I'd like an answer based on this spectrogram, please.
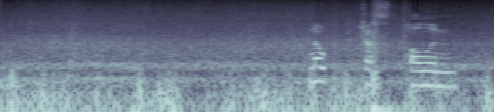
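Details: Spring buildup in the bee yard: a dense, low, continuous drone of honey bees while a hive is opened and inspected, with a brief murmur of a human voice toward the end.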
